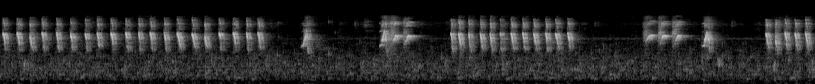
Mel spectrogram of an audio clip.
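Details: White-rumped shama master song in the clear trickling-water 'gericik air' style: a long rapid rattle of repeated high notes, a pause with a faint whistle, then more fast chattering bursts.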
